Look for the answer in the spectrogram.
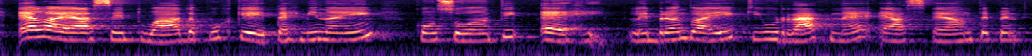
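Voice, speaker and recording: A Brazilian woman, a Spanish teacher, giving a recorded lesson, checking in with her students and stressing each example word. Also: on the high side. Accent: Brazilian Portuguese. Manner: affectionate, checks in often with the class; stresses example words loudly.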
